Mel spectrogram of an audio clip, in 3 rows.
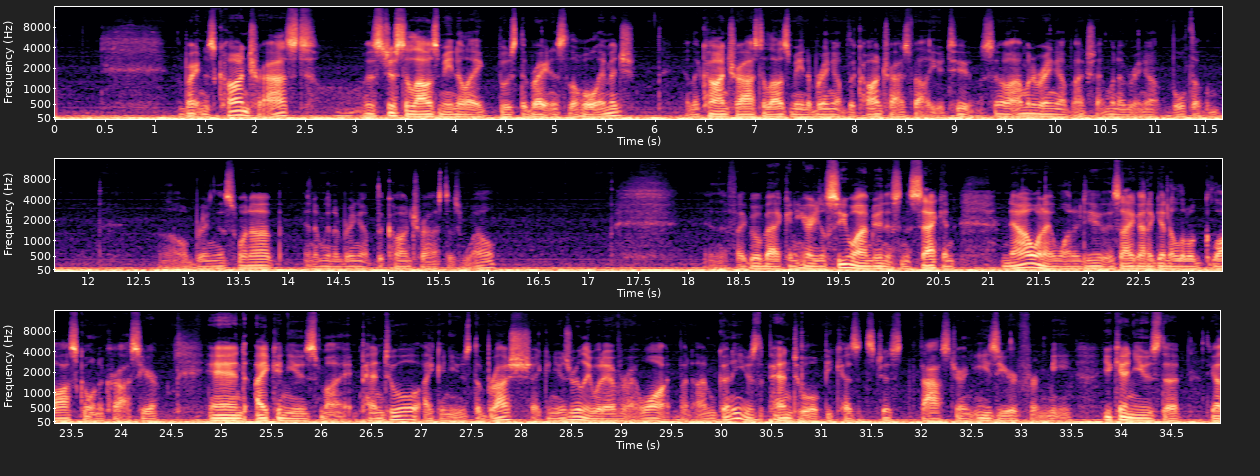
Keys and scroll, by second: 5.5 super+z, 8.4 super+z.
